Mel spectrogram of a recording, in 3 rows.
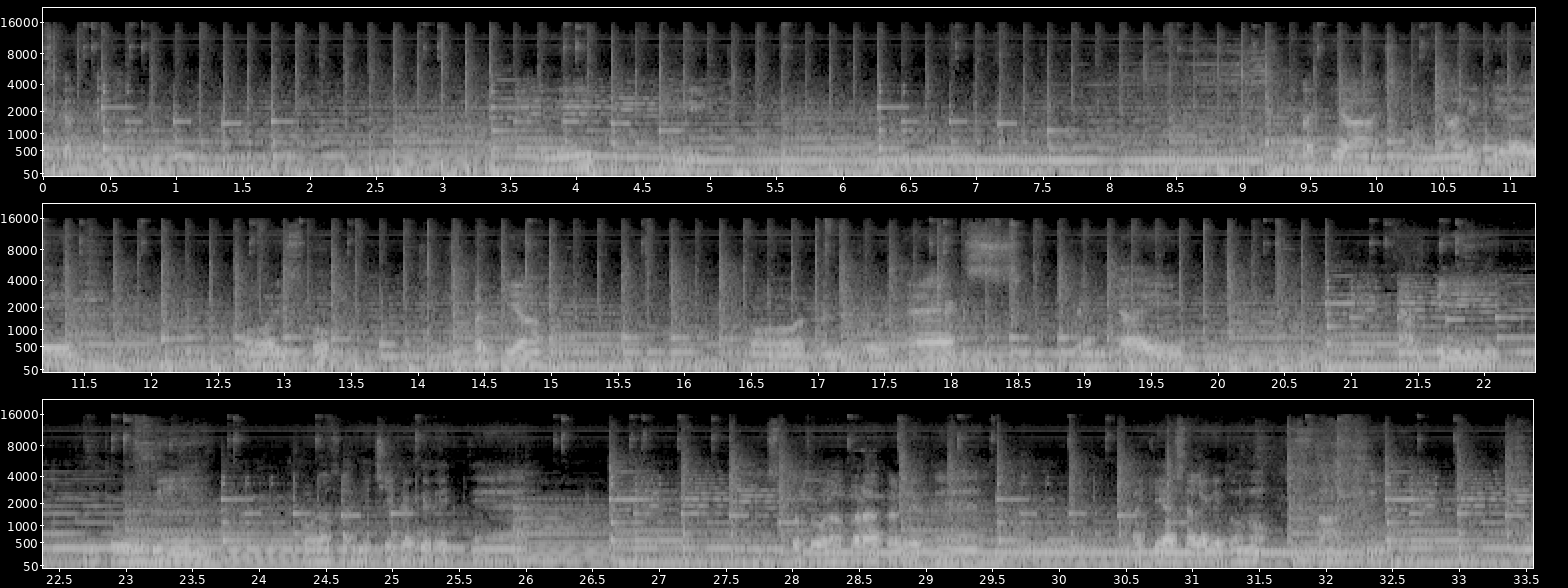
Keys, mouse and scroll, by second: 0.5 double click, 1.7 Delete, 3.1 Delete, 5.4 alt+click, 7.4 ctrl+g, 10.6 F2, 16.9 ctrl+x, 18.2 right click, 21.5 ctrl+click, 22.0 ctrl+v, 22.7 ctrl+click, 23.3 alt+scroll up 2, 26.6 alt+click, 31.7 alt+click.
